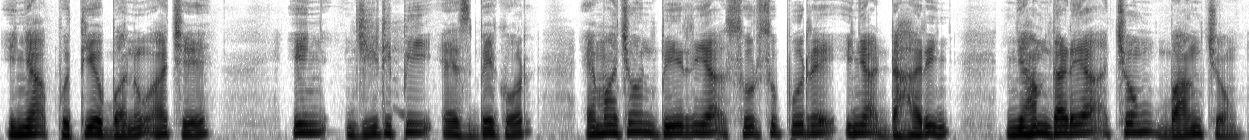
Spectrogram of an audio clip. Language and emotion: Santali, fearful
